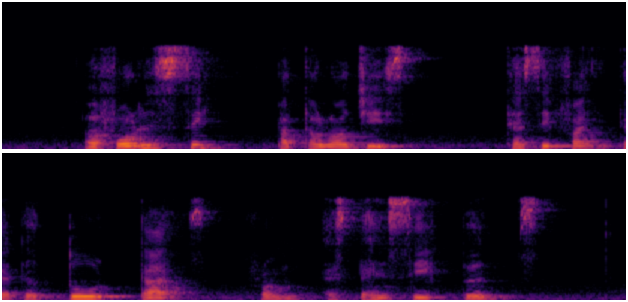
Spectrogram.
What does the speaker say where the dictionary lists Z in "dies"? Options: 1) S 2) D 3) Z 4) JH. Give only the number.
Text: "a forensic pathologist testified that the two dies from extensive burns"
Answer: 1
